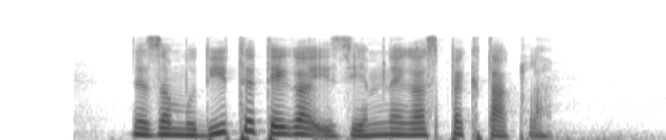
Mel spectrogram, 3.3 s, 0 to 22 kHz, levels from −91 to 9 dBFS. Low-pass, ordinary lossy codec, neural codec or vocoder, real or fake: 7.2 kHz; none; none; real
